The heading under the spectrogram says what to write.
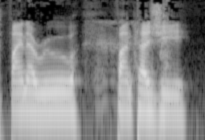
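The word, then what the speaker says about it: Fainaru Fantasy (ファイナルファンタジー): Actually, in Japanese, and I'm going to hack this. So, Fortengard, okay. Just be prepared to hear nails on the chalkboard, but it's Fainaru Fantasy 10 is how they actually pronounce it out.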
